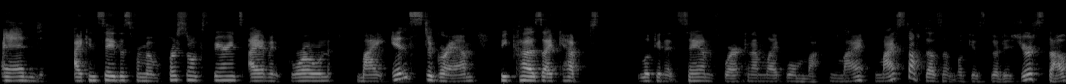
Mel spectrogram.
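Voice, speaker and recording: At a moderate pace, a woman with a fairly low voice and a bright, sharp tone speaks with ordinary pitch variation and big swings in loudness. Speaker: spiritual business coach. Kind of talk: live group coaching call. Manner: projects voice, louder.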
